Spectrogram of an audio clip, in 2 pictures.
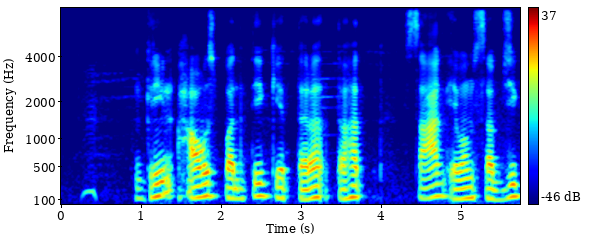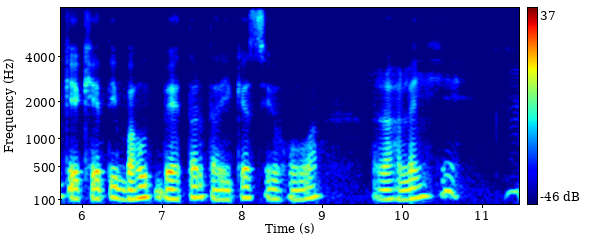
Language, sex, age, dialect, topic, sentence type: Magahi, male, 18-24, Central/Standard, agriculture, statement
